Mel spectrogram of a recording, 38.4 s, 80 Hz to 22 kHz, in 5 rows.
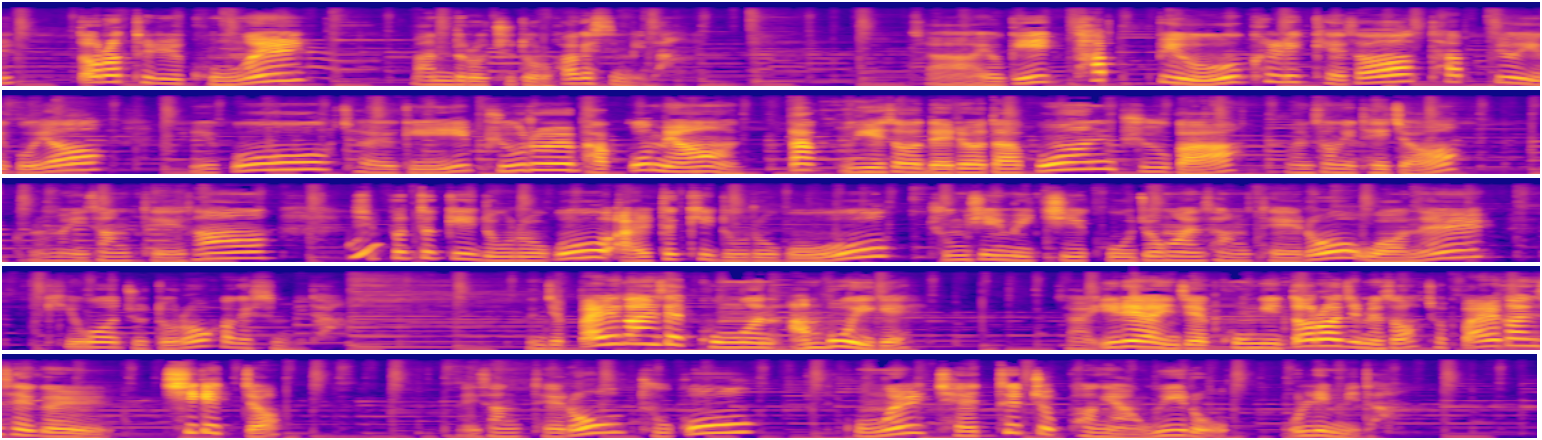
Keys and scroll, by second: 12.6 Down, 12.9 Down, 13.2 Down, 13.4 Left, 13.7 Left.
